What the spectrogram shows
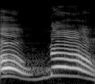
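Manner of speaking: woman's loud, high screamed cry. Retelling how the house owner reacted downstairs: imitating a woman screaming. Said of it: "She literally screams".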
